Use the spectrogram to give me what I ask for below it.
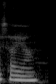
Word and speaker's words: sayang: Contoh pada kata sayang ditulis sajang pakai J. Tetapi hanya berlaku untuk tulisannya saja ya. Kalau misalkan pelafalan sama cara bacanya itu tetap dibaca sayang.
